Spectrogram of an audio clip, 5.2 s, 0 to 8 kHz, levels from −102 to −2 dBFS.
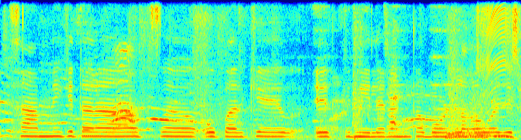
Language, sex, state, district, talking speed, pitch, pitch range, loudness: Hindi, female, Bihar, Muzaffarpur, 140 wpm, 230 Hz, 225-240 Hz, -22 LUFS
